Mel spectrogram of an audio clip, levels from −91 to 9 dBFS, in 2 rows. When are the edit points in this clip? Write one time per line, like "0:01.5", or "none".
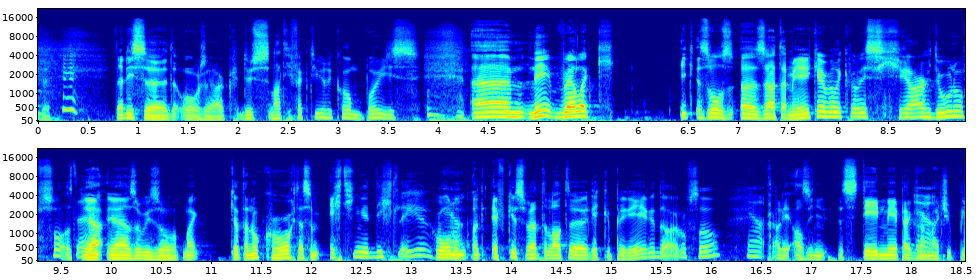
0:02.3
0:09.6
0:16.6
